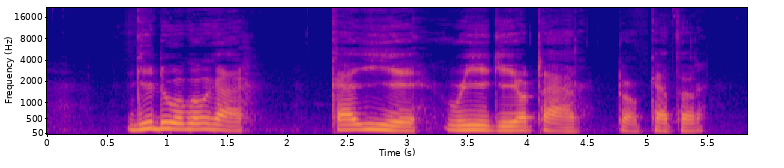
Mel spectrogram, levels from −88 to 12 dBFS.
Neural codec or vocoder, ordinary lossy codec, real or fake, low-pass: none; none; real; none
